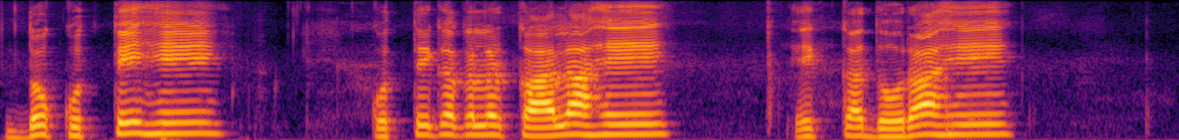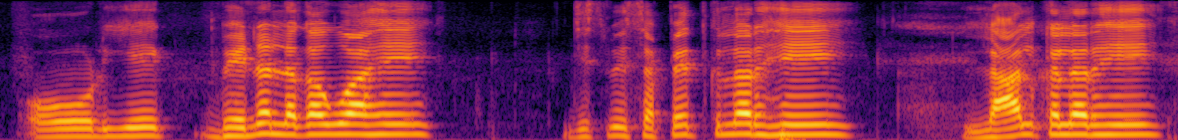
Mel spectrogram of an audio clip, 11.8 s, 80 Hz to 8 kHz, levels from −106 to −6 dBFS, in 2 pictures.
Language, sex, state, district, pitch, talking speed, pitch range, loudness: Hindi, male, Bihar, Araria, 200 Hz, 125 wpm, 165-205 Hz, -21 LUFS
